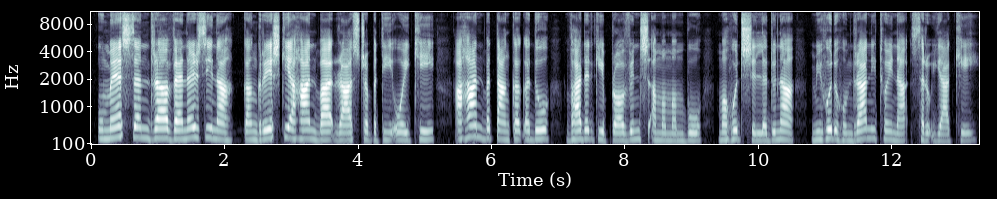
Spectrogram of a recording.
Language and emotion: Manipuri, neutral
